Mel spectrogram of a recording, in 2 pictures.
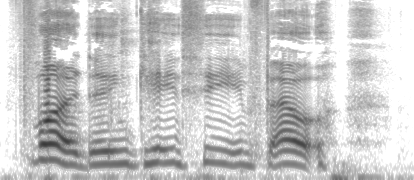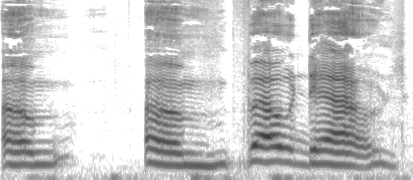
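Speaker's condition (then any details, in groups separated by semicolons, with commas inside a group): Cerebral palsy; not degenerative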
